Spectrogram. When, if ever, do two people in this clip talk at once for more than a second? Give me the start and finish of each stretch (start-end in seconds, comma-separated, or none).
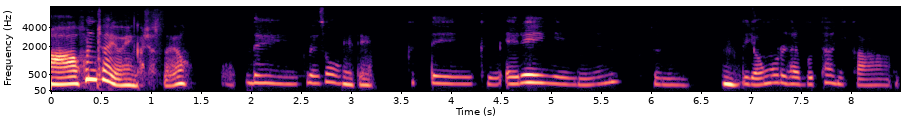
none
